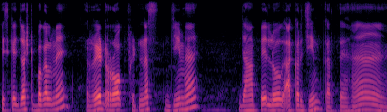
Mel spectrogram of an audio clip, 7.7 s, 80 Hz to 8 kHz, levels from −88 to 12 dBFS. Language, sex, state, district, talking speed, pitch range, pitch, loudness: Hindi, male, Bihar, Saran, 130 wpm, 135-155 Hz, 145 Hz, -31 LUFS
